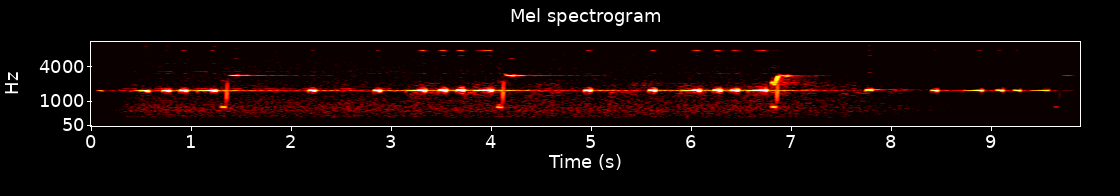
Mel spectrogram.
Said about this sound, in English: Friends, I recently visited one of my favourite birdwatching spots, Greater Bendigo National Park on Dja Dja Wurrung country. For the first time ever, I heard the interesting call of the crested bellbird.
